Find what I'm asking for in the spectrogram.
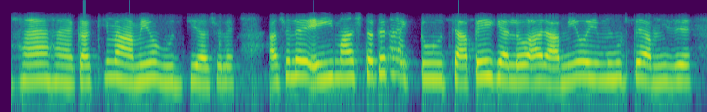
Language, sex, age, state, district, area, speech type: Bengali, female, 60+, West Bengal, Purulia, urban, conversation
